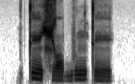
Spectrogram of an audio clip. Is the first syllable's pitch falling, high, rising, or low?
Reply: falling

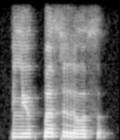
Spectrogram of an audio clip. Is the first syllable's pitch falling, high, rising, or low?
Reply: low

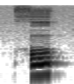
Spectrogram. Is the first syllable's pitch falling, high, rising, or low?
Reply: high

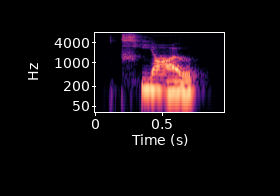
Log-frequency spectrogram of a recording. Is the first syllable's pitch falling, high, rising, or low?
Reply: low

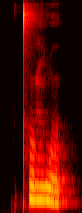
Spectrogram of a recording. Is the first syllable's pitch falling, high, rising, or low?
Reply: high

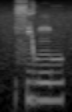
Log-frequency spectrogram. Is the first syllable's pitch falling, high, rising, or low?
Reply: high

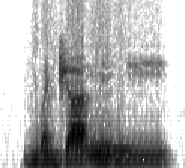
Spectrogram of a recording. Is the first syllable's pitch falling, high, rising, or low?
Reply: low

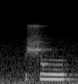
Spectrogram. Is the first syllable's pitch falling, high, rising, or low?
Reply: high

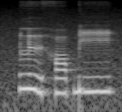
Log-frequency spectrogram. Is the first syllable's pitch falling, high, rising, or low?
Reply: falling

